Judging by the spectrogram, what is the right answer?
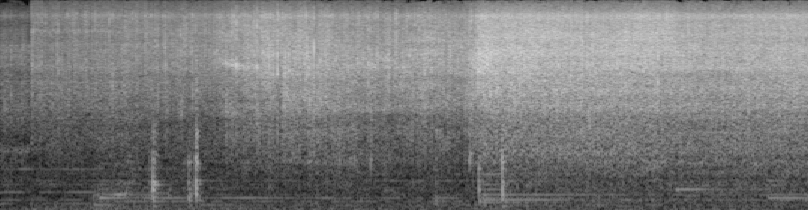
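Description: Burger patty sizzling in a nonstick frying pan on a portable camp stove, with a few sharp taps of the spatula on the pan. The sizzle builds about two seconds in and jumps louder about five seconds in, as the patty is flipped onto its raw side.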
